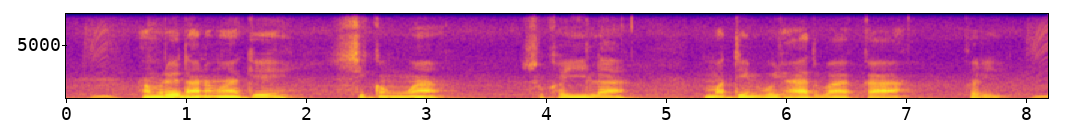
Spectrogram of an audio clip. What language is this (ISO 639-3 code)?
bho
